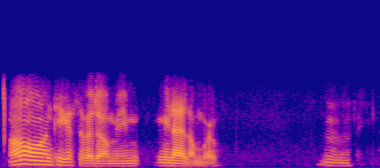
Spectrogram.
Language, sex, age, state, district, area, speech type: Assamese, male, 18-30, Assam, Sonitpur, rural, conversation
